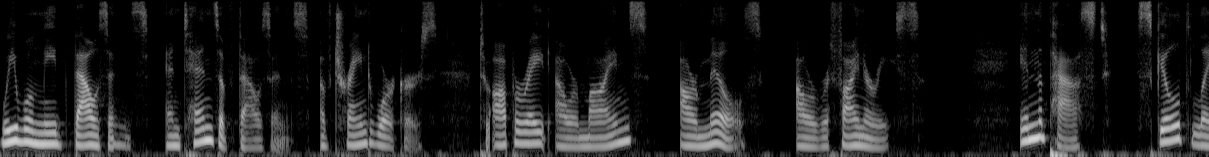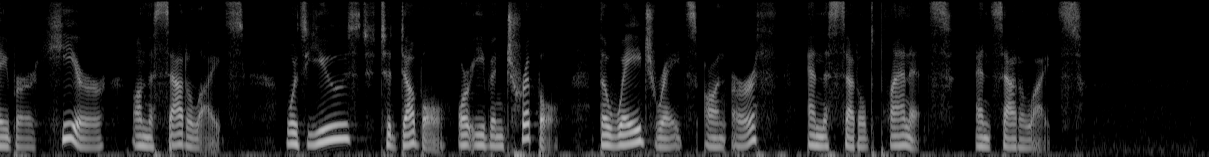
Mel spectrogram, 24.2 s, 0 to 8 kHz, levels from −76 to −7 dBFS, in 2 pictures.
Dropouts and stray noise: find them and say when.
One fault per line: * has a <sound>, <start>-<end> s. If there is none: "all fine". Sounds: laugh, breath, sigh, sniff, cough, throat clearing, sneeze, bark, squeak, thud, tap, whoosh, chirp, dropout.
all fine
